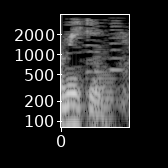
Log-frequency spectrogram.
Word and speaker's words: Reiki: Reiki. – I could tell you the Japanese pronunciation. – What is the Japanese pronunciation? – Reiki. – Reiki? – Reiki.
